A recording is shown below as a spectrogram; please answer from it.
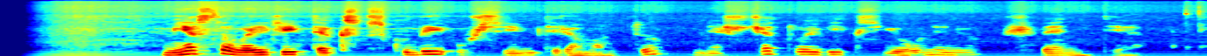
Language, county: Lithuanian, Panevėžys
